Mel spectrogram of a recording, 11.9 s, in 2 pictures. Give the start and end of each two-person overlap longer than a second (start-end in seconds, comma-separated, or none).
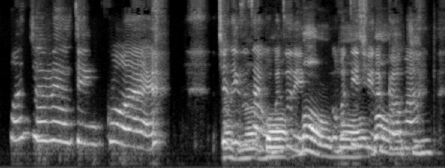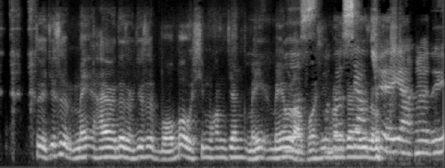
3.0-5.6, 9.7-11.0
